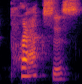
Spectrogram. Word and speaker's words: praxis: in Chapter one but praxis sounds like the word practice and honestly I can't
